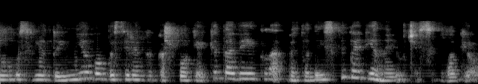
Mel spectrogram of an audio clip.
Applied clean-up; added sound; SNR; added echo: neural mask model DeepFilterNet 3.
